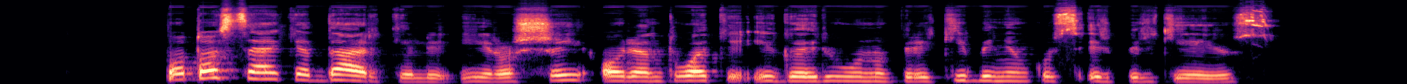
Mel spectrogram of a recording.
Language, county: Lithuanian, Vilnius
